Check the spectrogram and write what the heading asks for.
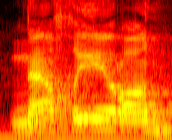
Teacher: میم کو نون سے ملا دیں گے غنہ کے ساتھ۔ نخیرہ، خا کو موٹا کر کے پڑھیں گے، اسی طریقے سے را کو بھی موٹا پڑھا جائے گا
